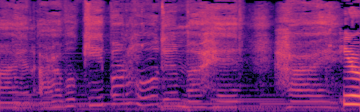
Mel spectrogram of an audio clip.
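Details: Soft background music with a plucked guitar and a sung melody, ending in a brief louder tone; no animal sounds.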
